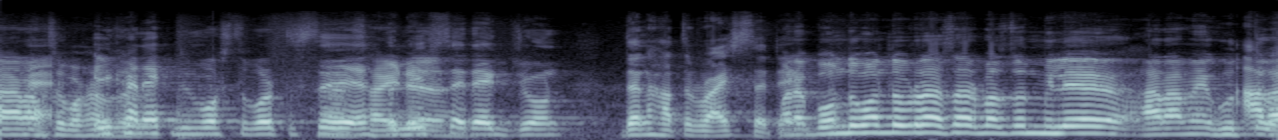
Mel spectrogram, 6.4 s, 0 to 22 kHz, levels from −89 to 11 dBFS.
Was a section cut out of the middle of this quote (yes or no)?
no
